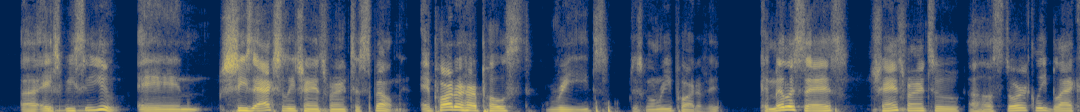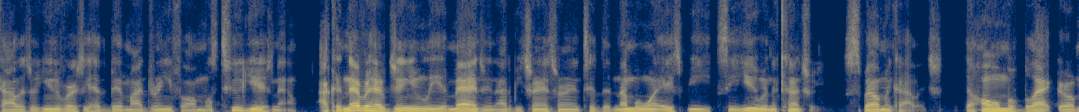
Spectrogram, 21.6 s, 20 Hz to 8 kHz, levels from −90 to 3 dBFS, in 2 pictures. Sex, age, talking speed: male, 20-39, 175 wpm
